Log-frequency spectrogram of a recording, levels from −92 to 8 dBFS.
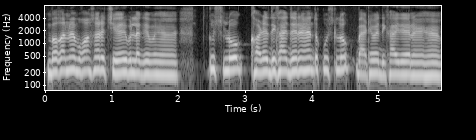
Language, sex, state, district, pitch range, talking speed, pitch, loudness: Hindi, male, Jharkhand, Garhwa, 185-230 Hz, 250 wpm, 210 Hz, -14 LUFS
